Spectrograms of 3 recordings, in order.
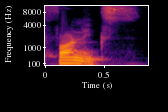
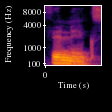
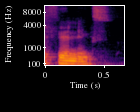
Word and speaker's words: Phoenix: you find many people I pronouncing it as pronouncing it as phonics but then I looked at the pronunciation I I see many people calling it Phoenix so I'll call it Phoenix so I'll talk about this from called Phoenix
